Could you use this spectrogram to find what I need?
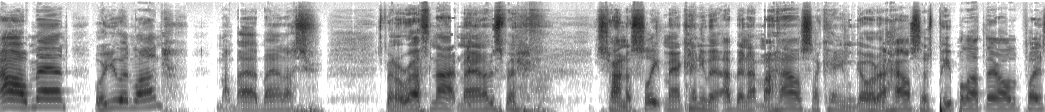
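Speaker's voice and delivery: high, loud, rambling, hard-to-follow talk. Retelling a man who cut in line ahead of him: imitating a stranger's voice. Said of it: "I'm gonna do the voice".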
